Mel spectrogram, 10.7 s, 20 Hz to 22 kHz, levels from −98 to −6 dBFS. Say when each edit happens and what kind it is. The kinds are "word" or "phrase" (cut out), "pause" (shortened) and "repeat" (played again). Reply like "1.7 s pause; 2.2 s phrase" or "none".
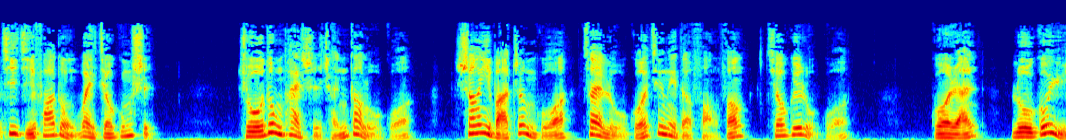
none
